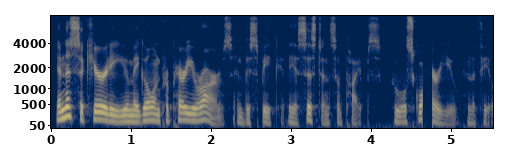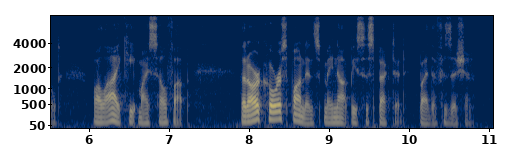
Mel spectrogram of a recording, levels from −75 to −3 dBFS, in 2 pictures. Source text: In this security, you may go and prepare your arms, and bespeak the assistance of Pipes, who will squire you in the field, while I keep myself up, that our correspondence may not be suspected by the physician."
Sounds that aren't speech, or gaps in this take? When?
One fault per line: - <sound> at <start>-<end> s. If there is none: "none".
- dropout at 4.6-4.8 s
